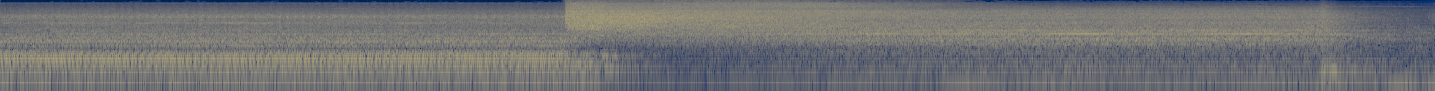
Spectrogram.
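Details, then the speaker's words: Brewery keg washing machine cleaning kegs automatically; heavy rhythmic churning gives way to a steady loud steam hiss with a faint whistle, cycling normally. "he's uh washing kegs out it's a very uh tedious process the machine does all the work"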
